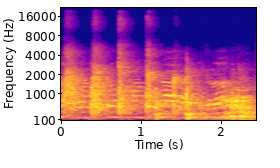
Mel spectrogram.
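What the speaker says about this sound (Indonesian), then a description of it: "itu semua untuk beri tepuk tangan bersama-sama" A classroom group claps together in a few bursts of applause, close and fairly loud, with a teacher's voice speaking over and between the claps.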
